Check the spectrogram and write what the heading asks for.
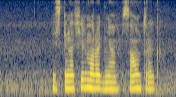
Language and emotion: Russian, neutral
